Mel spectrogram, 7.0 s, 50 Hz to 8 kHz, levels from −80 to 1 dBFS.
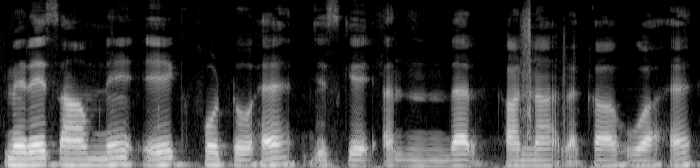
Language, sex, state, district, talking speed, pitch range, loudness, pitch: Hindi, male, Rajasthan, Jaipur, 95 wpm, 100-115 Hz, -17 LUFS, 110 Hz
